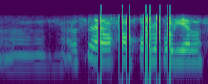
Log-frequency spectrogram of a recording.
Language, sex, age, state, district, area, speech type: Assamese, female, 45-60, Assam, Darrang, rural, conversation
